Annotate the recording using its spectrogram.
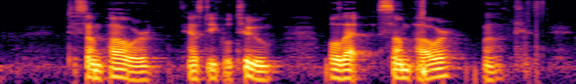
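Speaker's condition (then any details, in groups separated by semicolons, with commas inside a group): No condition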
